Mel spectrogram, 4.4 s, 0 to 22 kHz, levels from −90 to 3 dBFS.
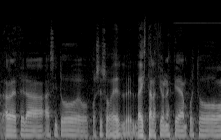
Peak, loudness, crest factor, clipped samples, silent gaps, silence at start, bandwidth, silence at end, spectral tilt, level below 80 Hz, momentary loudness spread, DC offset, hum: -18 dBFS; -38 LUFS; 18 dB; under 0.1%; none; 0 s; 13 kHz; 0 s; -7 dB/octave; -56 dBFS; 6 LU; under 0.1%; none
